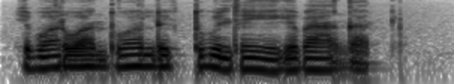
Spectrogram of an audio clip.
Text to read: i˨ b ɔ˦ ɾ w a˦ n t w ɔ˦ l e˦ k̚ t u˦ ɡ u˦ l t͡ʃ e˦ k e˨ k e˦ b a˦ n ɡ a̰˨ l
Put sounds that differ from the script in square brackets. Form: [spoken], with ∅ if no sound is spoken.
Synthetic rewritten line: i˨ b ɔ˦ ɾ w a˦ n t w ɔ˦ l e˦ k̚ t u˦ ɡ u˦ l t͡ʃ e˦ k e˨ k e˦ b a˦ [ŋ] ɡ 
